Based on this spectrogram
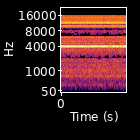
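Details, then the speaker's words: LG three-phase BLDC direct-drive washing machine motor on a TECO-Westinghouse L510 VFD at 338 Hz: steady piercing high whistle near 4 kHz over faint hiss, almost no low rumble; motor behaves like a stepper. "because this is really this is really a stepper motor it's three phase but it's it's a stepper motor all day long and you can hear it whistling right now"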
